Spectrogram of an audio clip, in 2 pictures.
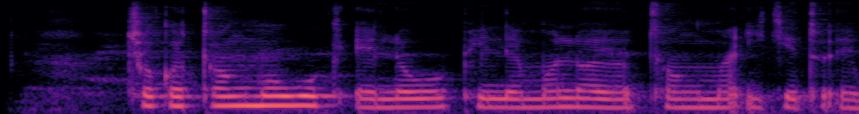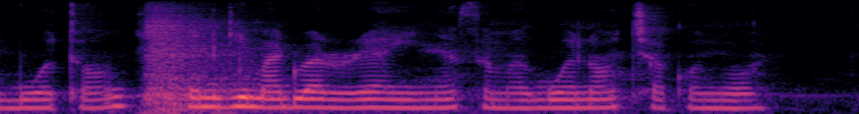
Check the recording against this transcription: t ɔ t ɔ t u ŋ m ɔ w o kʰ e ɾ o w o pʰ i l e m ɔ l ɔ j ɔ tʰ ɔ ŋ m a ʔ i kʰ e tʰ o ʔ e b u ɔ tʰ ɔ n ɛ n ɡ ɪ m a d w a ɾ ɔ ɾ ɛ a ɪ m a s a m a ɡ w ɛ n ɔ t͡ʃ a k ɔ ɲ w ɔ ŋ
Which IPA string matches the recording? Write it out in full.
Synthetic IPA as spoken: t͡ʃ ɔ k ɔ t ɔ ŋ m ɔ w o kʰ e l o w o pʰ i l e m ɔ l ɔ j ɔ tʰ ɔ ŋ m a ʔ i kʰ e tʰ o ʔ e b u ɔ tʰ ɔ ŋ ɛ n ɡ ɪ m a d w a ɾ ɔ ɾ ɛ a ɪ ɲ a s a m a ɡ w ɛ n ɔ t͡ʃ a k ɔ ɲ w ɔ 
